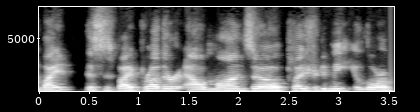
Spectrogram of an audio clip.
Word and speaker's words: Almanzo: Almanzo or Almanzo well correct is the correct pronunciation is Almanzo I think we the sense that I have gotten through the years is that we went with Al alzo because Michael Landon thought it had a warmer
